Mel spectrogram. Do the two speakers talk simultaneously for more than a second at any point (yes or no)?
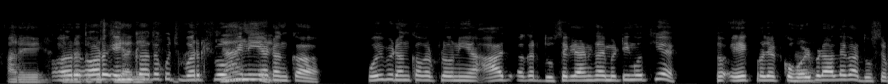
yes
